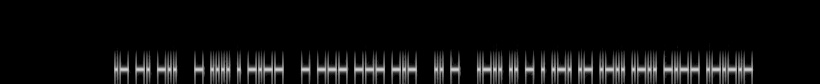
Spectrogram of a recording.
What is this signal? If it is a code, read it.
Morse code, heard as a keyed tone, about 44 wpm, 700 Hz. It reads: AND THEY TOOK IT LITERALLY.
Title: Sentences from Top 1400 Words 45wpm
